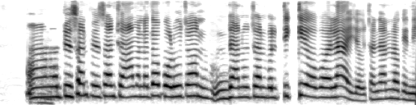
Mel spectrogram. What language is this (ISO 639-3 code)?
ori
